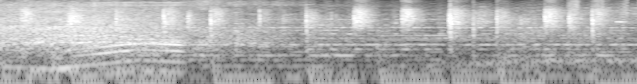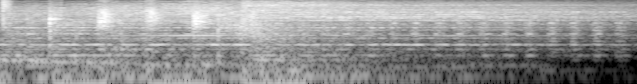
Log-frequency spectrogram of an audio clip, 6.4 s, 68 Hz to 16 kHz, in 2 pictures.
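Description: A Fiat Uno Turbo i.e. MK1 drives hard with its engine roaring up close while the tires squeal and skid, then the noise fades away toward the end.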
